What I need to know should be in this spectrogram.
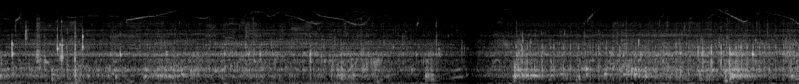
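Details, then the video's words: Dolphins submerged in the ocean making an odd, vague noise: thin high whistles sweeping up and down, dense crackling clicks and buzzy pulse trains over gurgling water, with a brief lull near the middle. "Dolphin 🐬 makes an odd noise while Submerged"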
